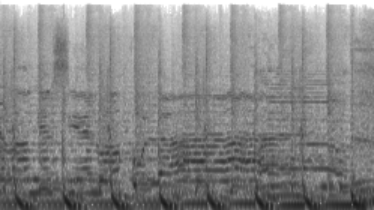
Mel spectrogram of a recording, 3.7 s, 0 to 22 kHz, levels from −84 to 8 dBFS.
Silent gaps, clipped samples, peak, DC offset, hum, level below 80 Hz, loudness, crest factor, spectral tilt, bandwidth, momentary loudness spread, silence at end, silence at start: none; under 0.1%; 0 dBFS; under 0.1%; none; -14 dBFS; -11 LUFS; 10 dB; -4.5 dB/octave; over 20 kHz; 2 LU; 0 s; 0 s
